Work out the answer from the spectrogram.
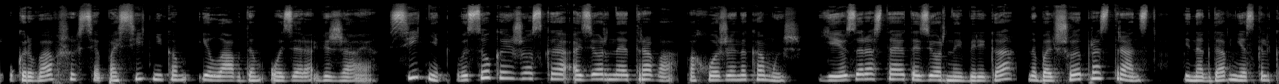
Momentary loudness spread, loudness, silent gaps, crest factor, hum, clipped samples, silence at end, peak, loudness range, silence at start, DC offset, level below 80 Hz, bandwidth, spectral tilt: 8 LU; -21 LUFS; 3.80-3.88 s, 6.81-6.85 s, 8.03-8.17 s, 10.18-10.26 s, 11.69-11.82 s; 20 dB; none; under 0.1%; 0 s; 0 dBFS; 3 LU; 0 s; under 0.1%; -56 dBFS; 18 kHz; -4.5 dB/octave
